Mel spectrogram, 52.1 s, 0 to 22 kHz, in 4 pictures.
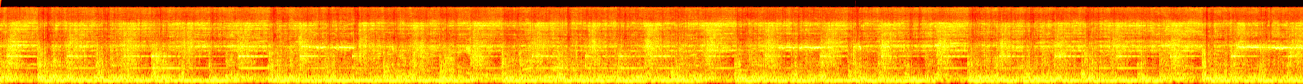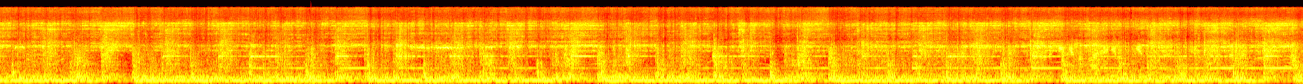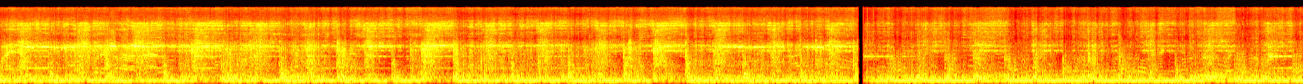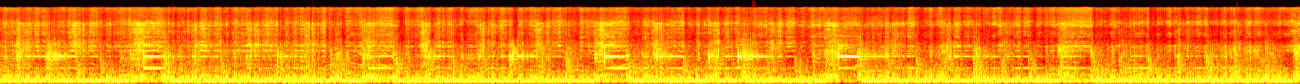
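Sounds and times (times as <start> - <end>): kettle drums beating: 0.0 - 52.0.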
